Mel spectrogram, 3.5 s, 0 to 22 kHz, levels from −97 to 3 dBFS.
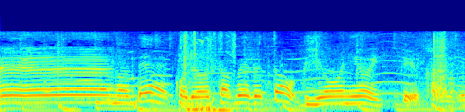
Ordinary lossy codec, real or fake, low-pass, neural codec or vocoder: none; real; none; none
